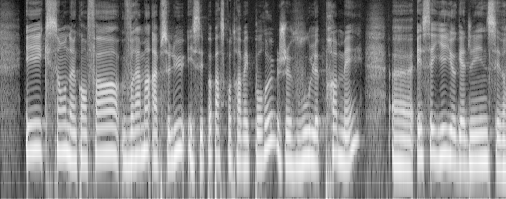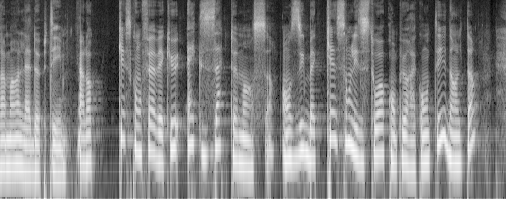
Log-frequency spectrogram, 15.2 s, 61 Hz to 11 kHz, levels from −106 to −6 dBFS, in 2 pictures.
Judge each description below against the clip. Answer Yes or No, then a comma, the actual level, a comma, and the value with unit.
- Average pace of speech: Yes, average, 190 wpm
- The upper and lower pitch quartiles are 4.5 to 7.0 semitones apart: Yes, average, 5.1 semitones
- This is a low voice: No, medium, 175 Hz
